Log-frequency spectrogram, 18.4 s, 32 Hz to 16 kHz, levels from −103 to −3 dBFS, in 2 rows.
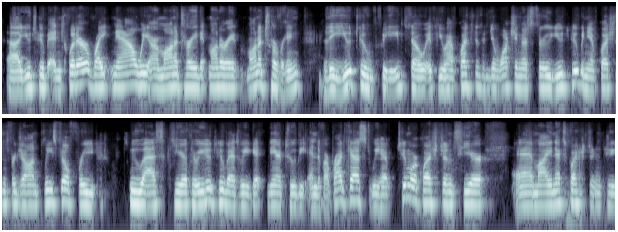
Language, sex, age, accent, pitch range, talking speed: English, male, 40-59, American, 125-145 Hz, 190 wpm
